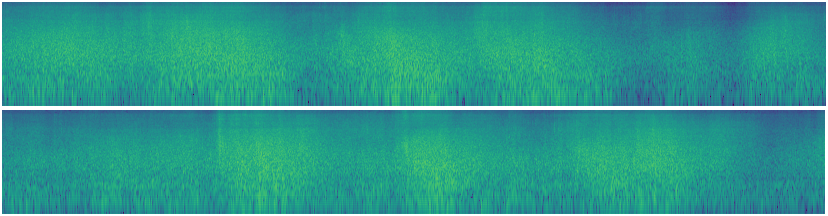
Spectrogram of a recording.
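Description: Sea surf breaking on a beach, the wash swelling and fading in surges every few seconds.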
